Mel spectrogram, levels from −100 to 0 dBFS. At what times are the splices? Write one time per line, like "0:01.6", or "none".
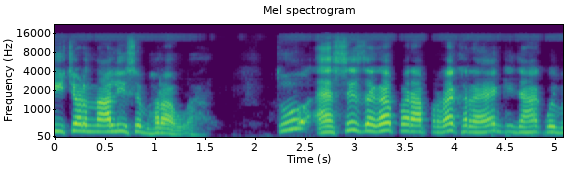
none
